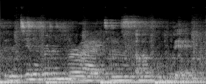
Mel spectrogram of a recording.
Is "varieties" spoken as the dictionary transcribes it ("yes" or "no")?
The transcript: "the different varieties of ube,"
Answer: yes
